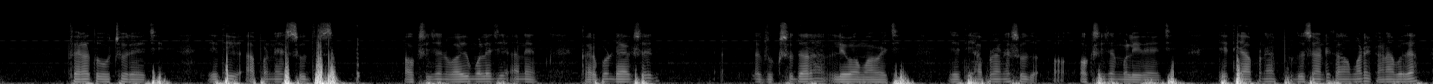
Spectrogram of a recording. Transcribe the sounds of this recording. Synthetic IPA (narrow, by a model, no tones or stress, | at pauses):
felat̪out͡ʃʰuɾəɦet͡ʃʰe | d͡ʒet̪ʰia̰pəɳːesud̪ʱs | ɔksid͡ʒənʋajũməlet͡ʃʰeʔə̰ne | kəɾbəɳɖaksed͡ʒ | ɾuksud̪ʱaɾaleʋamaaʋet͡ʃʰed͡ʒet̪ʰiapɽ̃anesud̪ʱɔksid͡ʒənməliɾəɦet͡ʃʰed͡ʒet̪ʰiapɽ̃epud̪sə̃ɳʈkaʋamaʈeɡʱəɽ̃abəd̪ʱa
